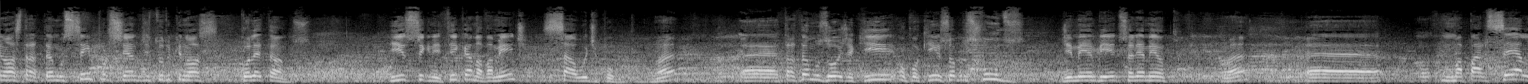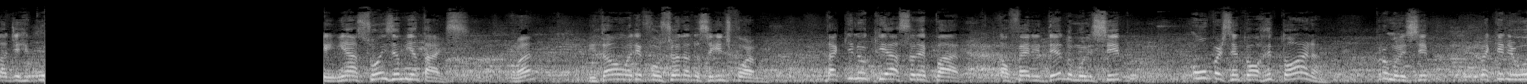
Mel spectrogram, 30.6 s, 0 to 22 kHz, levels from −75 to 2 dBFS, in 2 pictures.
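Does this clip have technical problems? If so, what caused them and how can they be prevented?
Yes. An audio dropout to silence runs from 15.73 to 18.52 s, about 2.8 s. The sound cuts off abruptly and the gap is dead silence, with no room tone. The likely cause is a lost input or stray mute while recording continued. Secure cables and monitor input levels live.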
